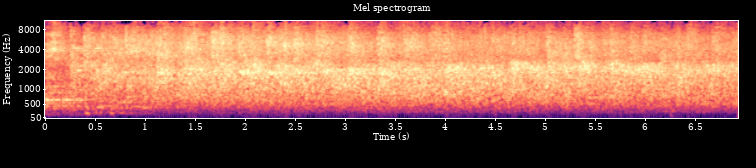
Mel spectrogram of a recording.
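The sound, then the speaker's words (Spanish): A church audience applauds for God during a sermon, steadily: a dense wash of many hands clapping at once that stays loud and even throughout, with no voices rising above it. “¿Le puede dar un aplauso a Dios, por favor?”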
